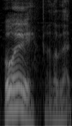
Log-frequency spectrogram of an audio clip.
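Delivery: normal talking voice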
